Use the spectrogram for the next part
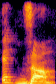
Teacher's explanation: ఎగ్జామ్ అంటే second syllable first syllable కంటే ఎక్కువ ఫోర్స్గా పలుకుతుంది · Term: ప్రైమరీ స్ట్రెస్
